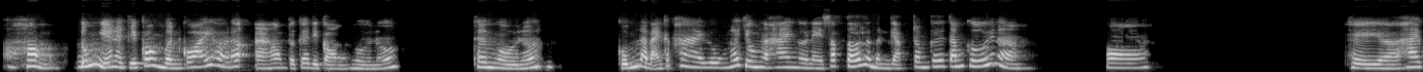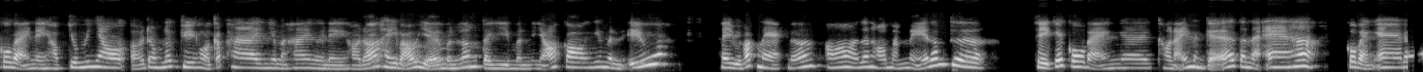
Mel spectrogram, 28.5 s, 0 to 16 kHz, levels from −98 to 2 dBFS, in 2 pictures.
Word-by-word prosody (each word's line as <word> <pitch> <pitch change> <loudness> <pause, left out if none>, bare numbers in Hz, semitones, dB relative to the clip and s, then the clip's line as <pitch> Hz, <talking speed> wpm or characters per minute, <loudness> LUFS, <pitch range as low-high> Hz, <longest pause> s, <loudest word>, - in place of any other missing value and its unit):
Ờ - - -10
hông, 305 +2 +7 0.4
đúng 290 +8 +4
nghĩa 260 -7 +4
là 270 -2 0
chỉ 230 - +5
có 335 - +8
một 330 -6 +3
mình 215 -2 +3
cô 255 - +2
ấy 270 +7 +4
thôi 345 - +1
đó, 295 +2 +5
à 205 -1 +1
hông, 225 +1 -2
thực 205 -3 -5
ra 230 - 0
thì 200 - 0
còn 185 -1 -2
một 180 - -11
người 190 -2 -6
nữa 220 +9 -3 0.7
thêm 255 -2 +2
người 195 -3 -1
nữa 230 +7 +1 0.8
cũng 215 +5 +3
là 290 - +4
bạn 185 - 0
cấp - - -7
2 275 -6 0
luôn. 240 -1 -3
Nói 320 +5 +2
chung 275 -4 +2
là 230 - +2
hai 250 +2 -2
người 235 -3 -3
này 205 -2 -5
sắp 300 +10 +2
tới 300 +2 +5
là 360 - +1
mình 230 -8 -1
gặp 200 -2 -3
trong 255 -1 -3
cái 295 +2 0
đám 290 +1 +3
cưới 310 +2 +1
nè. 225 - 0 0.9
Ờ. 235 - +1 2.4
Thì, 210 -3 -1
à, 195 -1 -2
hai 255 +5 +1
cô 260 -1 0
bạn 200 -5 +1
này 200 -1 -6
học 190 -2 -8
chung 250 -1 -3
với 265 +2 +1
nhau 250 -5 +2
ở 180 +2 -7
trong 245 +1 -3
lớp 280 - -1
chuyên 250 -4 -2
hồi 210 - -4
cấp 255 - -3
2, 240 -4 -1
nhưng 220 -1 -7
mà 195 - -8
hai 220 +3 -7
người 200 -2 -8
này 175 -1 -8
hồi 175 -1 -8
đó 210 +8 +2
hay 255 -3 0
bảo 225 +1 +1
vệ 210 -4 +1
mình 200 -1 -5
lắm 265 +7 0
tại 205 - -2
vì 195 -1 -5
mình 185 -1 -9
nhỏ 175 +7 0
con 250 -3 +2
với 260 +2 -5
mình 235 -6 -2
yếu 265 +9 +1
á, 425 +4 +6 0.6
hay 235 -1 +2
bị 210 - -1
bắt - - +3
nạt 215 -7 -1
nữa. 210 - -5 0.3
Ờ, 235 - -3 0.3
nên 265 +1 +1
họ 215 -6 -3
mạnh 225 -1 -8
mẽ 320 +10 -2
lắm 340 +3 +4
kìa! 270 -10 +4 0.5
Thì 235 -4 +4
cái 310 - +6
cô 280 -2 +4
bạn, 200 -1 -4
à, 220 0 -7 0.2
hồi 205 -2 -5
nãy - - -2
mình 275 -3 +2
kể 345 +3 +2
tên 275 -2 +1
là 230 - -2
A - - 0 0.2
ha! 300 +1 +5 0.3
Cô 270 - +2
bạn 215 -7 0
A 245 +1 -1
đó 260 - -1
235 Hz, 240 wpm, -23 LUFS, 210-270 Hz, 2.4 s, có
